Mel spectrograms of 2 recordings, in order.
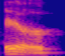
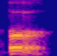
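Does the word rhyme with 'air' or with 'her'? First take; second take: air; her. First: The vowel rhymes with 'air'. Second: The vowel rhymes with 'her'. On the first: The speaker calls it wrong. "is not uh, air" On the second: The speaker calls it right. "but er"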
